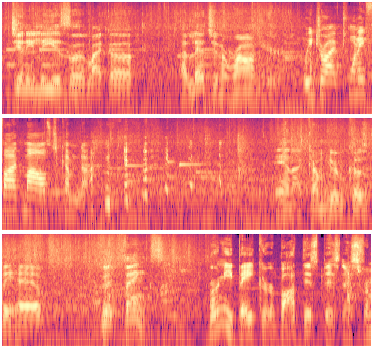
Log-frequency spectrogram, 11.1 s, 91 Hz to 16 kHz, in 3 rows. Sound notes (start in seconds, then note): 4.7 laughing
